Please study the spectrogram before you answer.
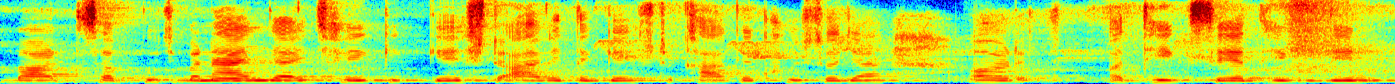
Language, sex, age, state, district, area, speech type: Maithili, female, 45-60, Bihar, Sitamarhi, rural, spontaneous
